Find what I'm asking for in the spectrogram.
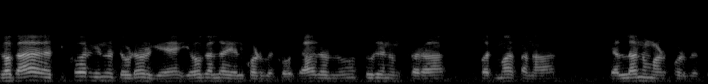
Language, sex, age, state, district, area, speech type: Kannada, male, 30-45, Karnataka, Bangalore Rural, urban, conversation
